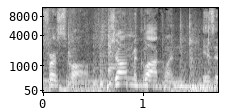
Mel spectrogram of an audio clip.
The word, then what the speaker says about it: McLaughlin: Pronounced McLaughlin. – That's right. – Yeah, you look up the other guy. – That's right. So J-O-N McLaughlin is really handsome, good-looking dude that writes pop music, incredible piano player.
